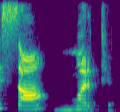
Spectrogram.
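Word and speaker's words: सामर्थ्य: But when we pronounce the word, we say samarthya. So after ma, the sound of ra is coming, correct? If you pronounce it on your own, just see where the sound of ra is coming. It's coming after ma, samarthya.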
